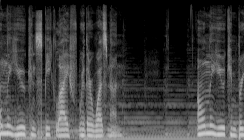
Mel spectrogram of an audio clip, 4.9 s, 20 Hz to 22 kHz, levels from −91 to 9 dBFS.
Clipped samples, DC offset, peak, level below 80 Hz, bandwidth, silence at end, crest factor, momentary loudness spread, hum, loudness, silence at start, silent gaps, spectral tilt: under 0.1%; under 0.1%; -6 dBFS; -36 dBFS; 17 kHz; 0 s; 14 dB; 20 LU; none; -18 LUFS; 0 s; none; -5.5 dB/octave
